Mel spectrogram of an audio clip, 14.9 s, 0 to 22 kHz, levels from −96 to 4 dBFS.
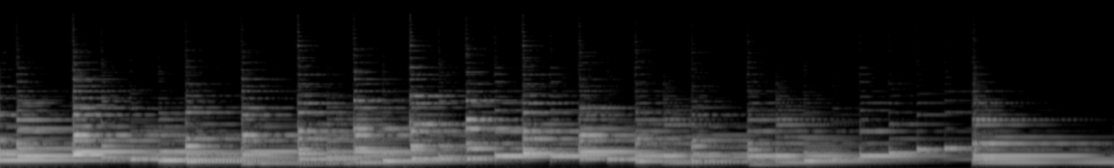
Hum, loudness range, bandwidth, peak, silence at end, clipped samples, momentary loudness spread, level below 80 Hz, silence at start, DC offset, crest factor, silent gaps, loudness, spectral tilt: none; 6 LU; 7.6 kHz; -16 dBFS; 0 s; under 0.1%; 12 LU; -88 dBFS; 0 s; under 0.1%; 18 dB; none; -35 LUFS; -9.5 dB/octave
